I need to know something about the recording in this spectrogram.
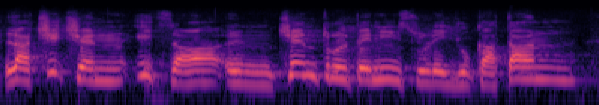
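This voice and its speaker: A man's voice: sits high, animated, mellow, highs cut off. A man preaching a sermon, dramatic and ironic, acting out the voices he quotes with big swings and speaking in asides to the congregation.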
